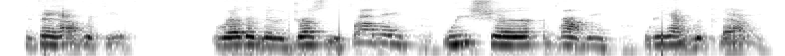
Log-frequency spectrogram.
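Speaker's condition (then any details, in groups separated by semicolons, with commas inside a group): Cerebral palsy; from birth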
